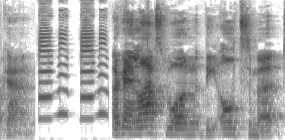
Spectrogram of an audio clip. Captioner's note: horn tooting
